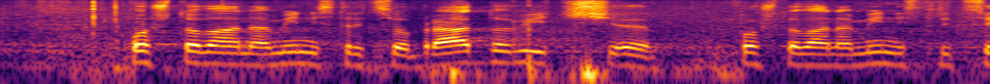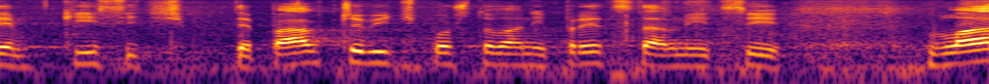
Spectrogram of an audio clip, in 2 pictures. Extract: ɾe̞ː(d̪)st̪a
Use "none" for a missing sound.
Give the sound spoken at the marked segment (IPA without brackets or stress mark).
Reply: t̪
